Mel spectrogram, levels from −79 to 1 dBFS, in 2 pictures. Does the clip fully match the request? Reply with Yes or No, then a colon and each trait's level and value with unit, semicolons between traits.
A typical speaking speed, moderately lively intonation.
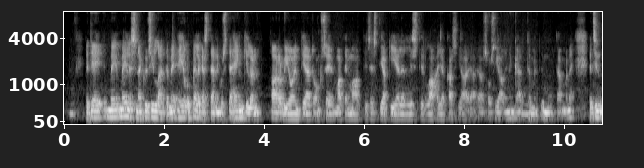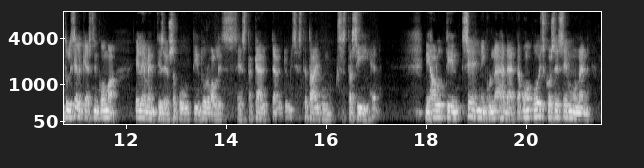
Yes: average, 145 wpm; average, 3.6 semitones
